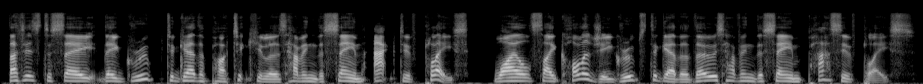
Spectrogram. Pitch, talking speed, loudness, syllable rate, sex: 155 Hz, 150 wpm, -22 LUFS, 4.9 syllables/s, male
